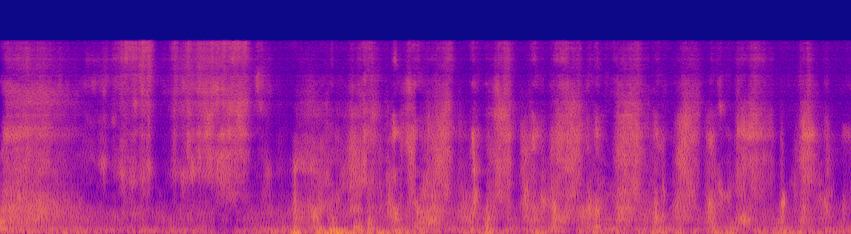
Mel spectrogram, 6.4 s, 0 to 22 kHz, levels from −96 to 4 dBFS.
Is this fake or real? fake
